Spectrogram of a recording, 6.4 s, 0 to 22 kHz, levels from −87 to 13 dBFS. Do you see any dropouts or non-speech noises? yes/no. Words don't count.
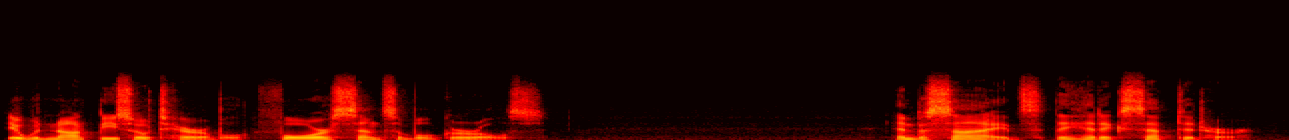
no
